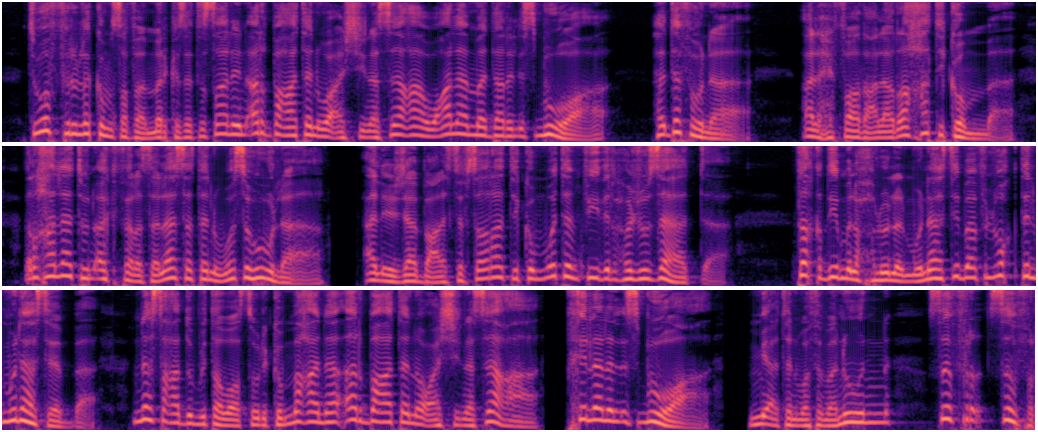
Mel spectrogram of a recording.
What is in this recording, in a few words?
Arabic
